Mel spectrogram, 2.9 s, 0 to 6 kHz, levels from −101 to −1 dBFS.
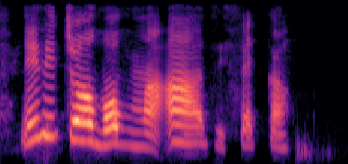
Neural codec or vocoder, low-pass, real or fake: codec, 44.1 kHz, 7.8 kbps, Pupu-Codec; 5.4 kHz; fake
